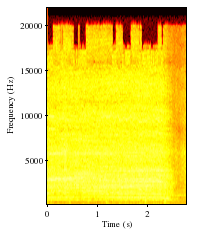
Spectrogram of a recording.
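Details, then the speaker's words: 1996 Toyota Tacoma 3.4L after rolling onto its side: uneven stuttering 'sewing machine' crank with rapid ticks, then normal cranking, exhaust smoking; owner suspects timing belt jumped or skipped teeth, not confirmed. "Let me roll the tape back from when we first rolled it back over and I was cranking it, because it definitely did like a weird, like, we call it the sewing machine, where it's like, and then it went back to cranking like normal though."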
